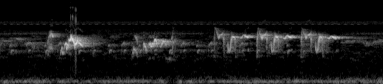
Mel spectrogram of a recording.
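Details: Two-year-old sooty-headed bulbul kept as a lure bird, calling to attract wild birds: a few short, bright chirps and slurred notes, then a run of quick rising-falling chattering phrases, over a low steady hum.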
